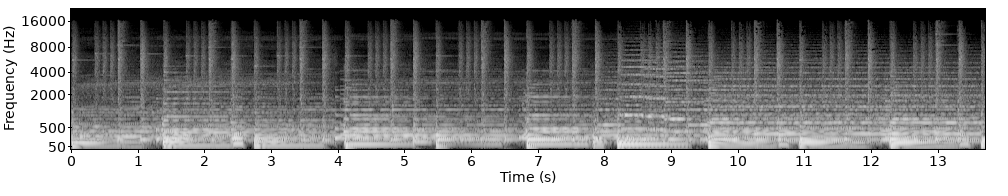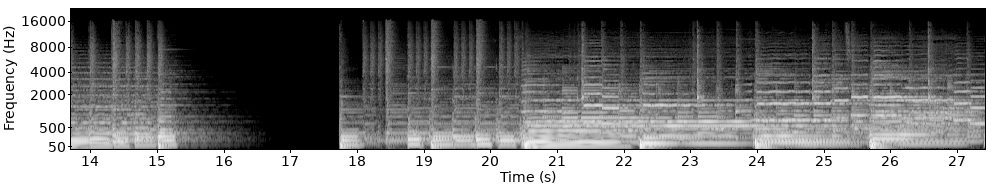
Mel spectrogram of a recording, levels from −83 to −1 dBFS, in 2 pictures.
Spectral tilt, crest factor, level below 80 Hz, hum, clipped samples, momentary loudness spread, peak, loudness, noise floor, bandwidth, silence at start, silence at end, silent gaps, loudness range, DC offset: -6.5 dB/octave; 16 dB; -28 dBFS; none; under 0.1%; 9 LU; 0 dBFS; -16 LUFS; under -90 dBFS; 16.5 kHz; 0 s; 0 s; none; 7 LU; under 0.1%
